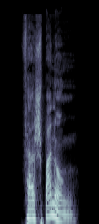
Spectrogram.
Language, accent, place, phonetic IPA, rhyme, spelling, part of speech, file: German, Germany, Berlin, [fɛɐ̯ˈʃpanʊŋ], -anʊŋ, Verspannung, noun, De-Verspannung.ogg
- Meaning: 1. tension 2. bracing, stay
